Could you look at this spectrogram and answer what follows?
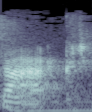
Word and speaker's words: AKT: this one from akt i think it's pronounced act they emailed me a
